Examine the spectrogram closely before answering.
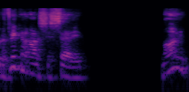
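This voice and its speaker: A man with an Irish accent talks at a fairly quick pace, somewhat breathy, with lively intonation. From Ireland. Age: 50s. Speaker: founder of a trauma recovery program. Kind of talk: interview. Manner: animated; halting.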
